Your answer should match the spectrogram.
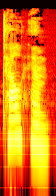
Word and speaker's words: tell him: 再举一个例子，字母 H 的发音在有些情况下会被弱化击穿，比如说 “tell him”，告诉他的意思，当它连起来读的时候，“him” 的 H 的音就会被击穿。连起来读，tell them，tell them，这个呢，可以把它想象成像滴水石穿一样，水滴开始打在石头上的时候，会发出滴答滴答的声音。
